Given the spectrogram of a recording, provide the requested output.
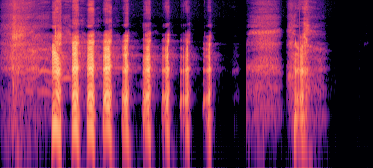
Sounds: Laughter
